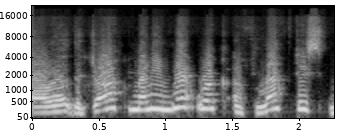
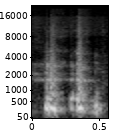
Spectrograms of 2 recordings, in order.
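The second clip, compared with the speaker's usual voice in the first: short laugh at your own pun; real, brief laugh; chuckle; 3 dB quieter than usual. Real, not acted.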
